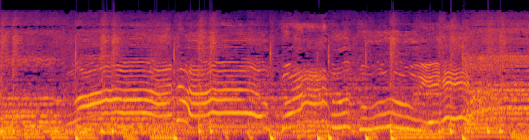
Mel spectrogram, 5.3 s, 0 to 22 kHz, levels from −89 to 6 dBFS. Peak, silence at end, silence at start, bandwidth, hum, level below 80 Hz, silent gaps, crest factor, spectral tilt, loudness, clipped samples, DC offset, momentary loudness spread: 0 dBFS; 0 s; 0 s; 16.5 kHz; none; -20 dBFS; none; 10 dB; -4.5 dB/octave; -10 LUFS; under 0.1%; under 0.1%; 3 LU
